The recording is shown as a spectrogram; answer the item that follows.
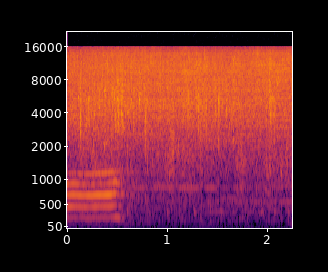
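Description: Kitchen faucet running steadily, its stream of water splashing onto a halved napa cabbage and into the sink with an even hiss.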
